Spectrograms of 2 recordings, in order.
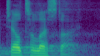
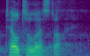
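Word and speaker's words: tetelestai (τετέλεσται): Can you say it, brother? I know it's your favorite word. Thank you, tetelestai. I knew I was going to mess it up. This word, tetelestai, that's it.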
